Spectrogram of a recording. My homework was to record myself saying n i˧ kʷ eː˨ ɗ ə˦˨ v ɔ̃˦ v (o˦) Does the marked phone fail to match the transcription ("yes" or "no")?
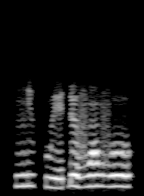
no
